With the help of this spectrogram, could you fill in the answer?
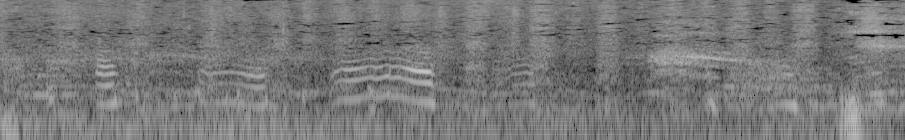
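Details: Labrador Retriever puppies on their first or second day after birth whimper in wavering, arched whines, a few short cries then a longer quavering one, with voices murmuring faintly behind them.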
